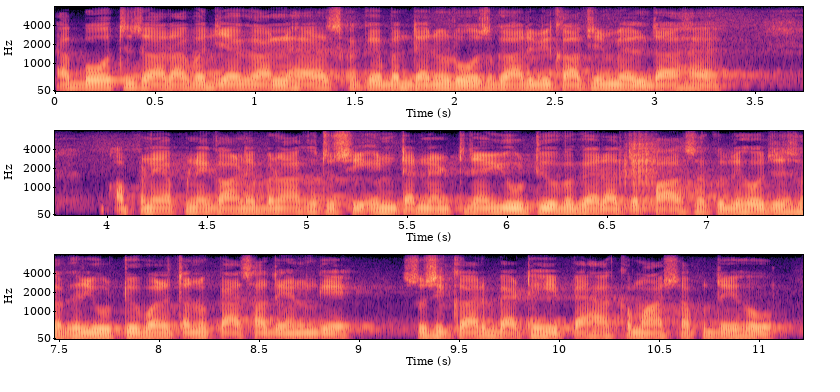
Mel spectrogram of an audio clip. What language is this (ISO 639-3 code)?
pan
